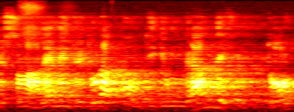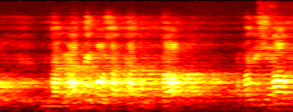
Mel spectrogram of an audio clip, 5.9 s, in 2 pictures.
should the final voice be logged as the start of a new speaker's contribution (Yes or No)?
No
